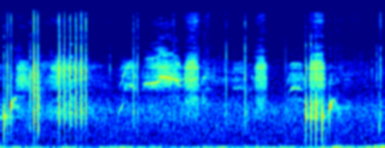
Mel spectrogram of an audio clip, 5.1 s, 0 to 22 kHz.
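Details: A common raven that landed on a black stork nest tree in Karula National Park, southern Estonia, at 4:33 pm on 27 May 2023 gives rapid bursts of dry, hollow clicks between softer gurgling and whistled notes.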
